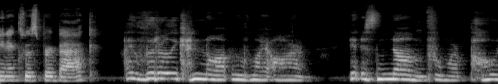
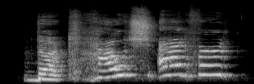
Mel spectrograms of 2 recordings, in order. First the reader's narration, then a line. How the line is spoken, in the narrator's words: She shouted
